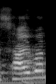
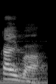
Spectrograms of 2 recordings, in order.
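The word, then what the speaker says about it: cyber: যেমন সি ওয়াই বি ই আর, এটা সাইবার না কাইবা? তো সি এর পরে ওয়াই থাকলে সি কি হবে? স, দন্তীয় স্বর মতো উচ্চারণ হবে।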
